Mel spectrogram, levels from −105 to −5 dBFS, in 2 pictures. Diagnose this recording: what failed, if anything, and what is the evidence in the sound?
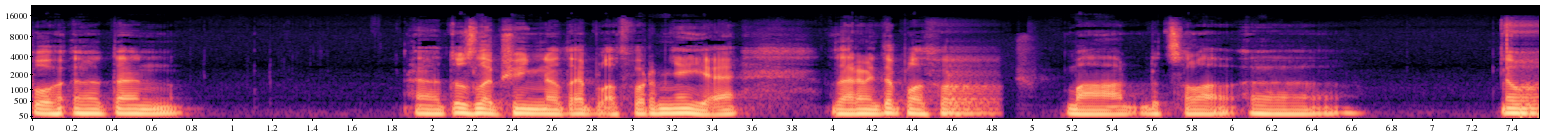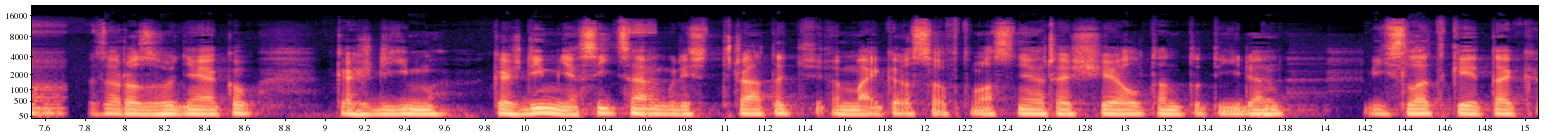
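The codec stage failed, with AAC frame loss with concealment. Smeared, phasey patches occur at 4.57–5.03 s, at 7.43–7.97 s before "rozhodně jako každým každým", at 10.59–10.66 s, and scattered across 13.66–14.33 s after "vlastně řešil tento". The decoder resynthesised missing frames from the last good spectrum, in steps that fit 43 ms frames.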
